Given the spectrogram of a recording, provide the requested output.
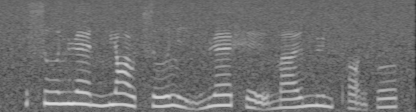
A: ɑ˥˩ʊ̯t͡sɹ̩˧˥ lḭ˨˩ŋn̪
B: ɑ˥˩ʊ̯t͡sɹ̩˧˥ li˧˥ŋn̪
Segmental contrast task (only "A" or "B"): A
